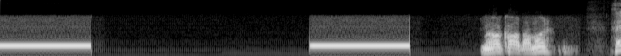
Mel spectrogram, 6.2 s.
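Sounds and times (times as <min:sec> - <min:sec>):
mobile phone ringing tone beeps while calling someone: 0:00.0 - 0:00.9, 0:03.1 - 0:04.1
speech: 0:04.8 - 0:06.1.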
